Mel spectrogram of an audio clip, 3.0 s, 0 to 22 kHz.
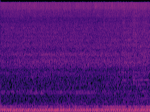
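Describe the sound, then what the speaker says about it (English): V8 engine of a 1976 Pontiac Trans Am idling steadily after starting, a loud, deep, even throb with a slightly lumpy pulse, close and alone. "Let's go ahead and fire it up."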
